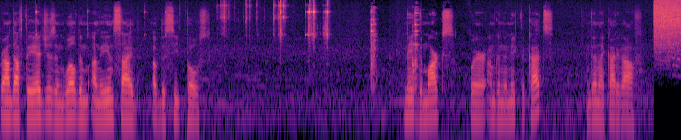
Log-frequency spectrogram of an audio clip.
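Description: Metal parts clink together as they are handled.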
